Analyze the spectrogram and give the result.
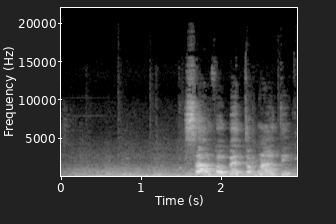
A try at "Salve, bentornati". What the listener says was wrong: Salva? No, you said salva.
